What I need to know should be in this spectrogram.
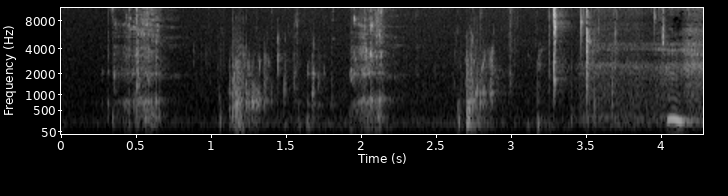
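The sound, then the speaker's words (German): Drinking kidney tea mixed with apple juice: several separate gulps and swallows with small wet mouth sounds and clicks, fairly quiet and spaced out, with no talking. “Und deswegen als allererstes trinken wir, sonst vergessen wir es nämlich. Ich habe einen Nierentee mit Apfelsaft, weil ohne Apfelsaft kann man das nicht trinken.”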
